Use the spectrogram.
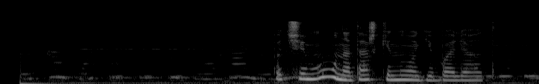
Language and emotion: Russian, neutral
